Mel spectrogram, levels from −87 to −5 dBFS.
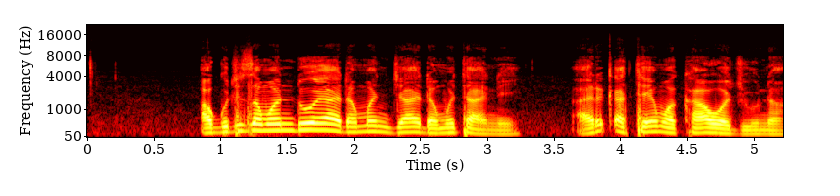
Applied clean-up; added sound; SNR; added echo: none; none; none; none.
